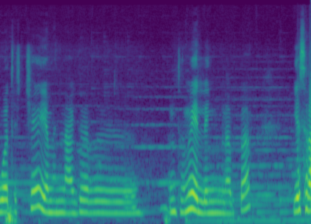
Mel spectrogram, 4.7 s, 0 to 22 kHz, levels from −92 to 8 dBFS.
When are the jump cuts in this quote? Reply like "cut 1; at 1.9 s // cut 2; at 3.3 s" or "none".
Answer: none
